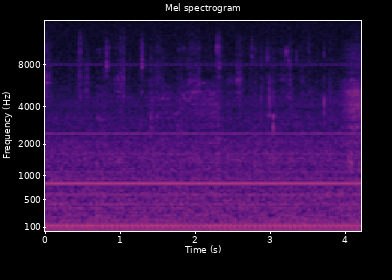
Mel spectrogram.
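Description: Faint steady electrical hum with a thin, steady high whine, and a few faint small ticks as a stubby antenna is twisted onto a handheld radio.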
